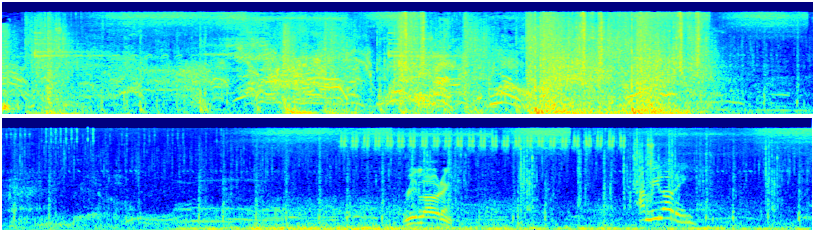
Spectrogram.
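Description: Zombies snarl and shriek.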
